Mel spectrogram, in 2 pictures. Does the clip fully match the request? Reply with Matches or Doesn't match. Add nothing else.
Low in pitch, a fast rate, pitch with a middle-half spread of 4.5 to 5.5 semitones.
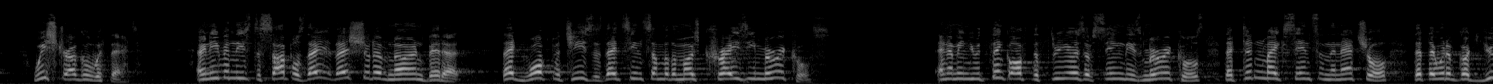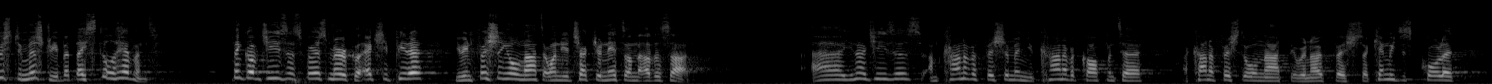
Doesn't match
